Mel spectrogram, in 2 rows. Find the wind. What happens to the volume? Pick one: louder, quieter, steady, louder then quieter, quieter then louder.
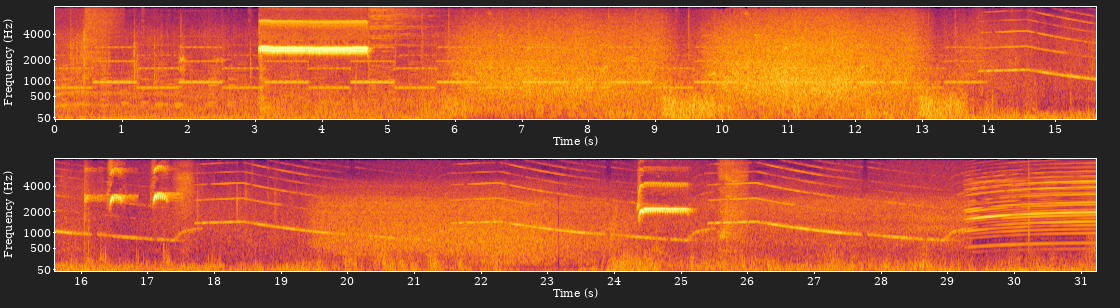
louder then quieter.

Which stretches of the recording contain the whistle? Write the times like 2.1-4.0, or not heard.
3.0-4.8, 16.1-17.4, 24.4-25.9.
